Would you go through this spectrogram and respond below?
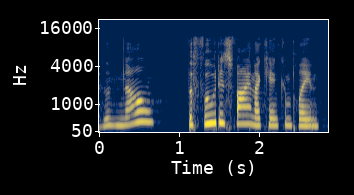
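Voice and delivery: high, soft little patient voice; small, uncomplaining put-on voice; resigned patient. Patient dismisses doctor's questions in joke.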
